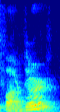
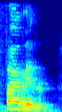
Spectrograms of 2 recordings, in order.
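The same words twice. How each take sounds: First: Farther said slowly as the right form; correct form farther. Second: Farther said as the wrong form farer. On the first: Teacher models farther slowly for students. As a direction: give farther as the correct comparative. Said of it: "tengo que decir, puede ser farther". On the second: Teacher says farther as the wrong form. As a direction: mark farther as the form not to use. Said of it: "no puedo decir farther". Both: Shown as a demonstration.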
